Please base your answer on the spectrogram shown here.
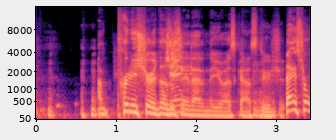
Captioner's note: laugh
